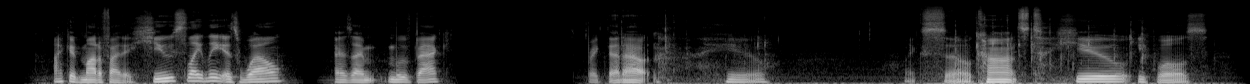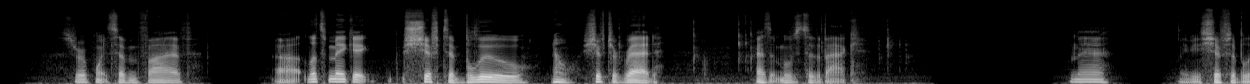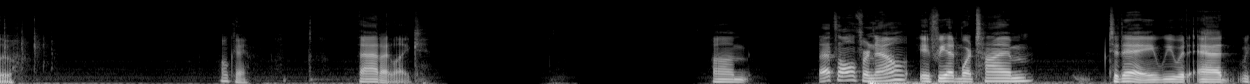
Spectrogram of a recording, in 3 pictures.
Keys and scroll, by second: 6.6 super+x, 12.0 super+v, 21.3 super+s, 25.3 super+s.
